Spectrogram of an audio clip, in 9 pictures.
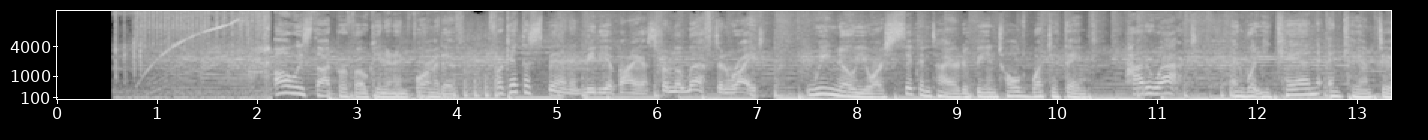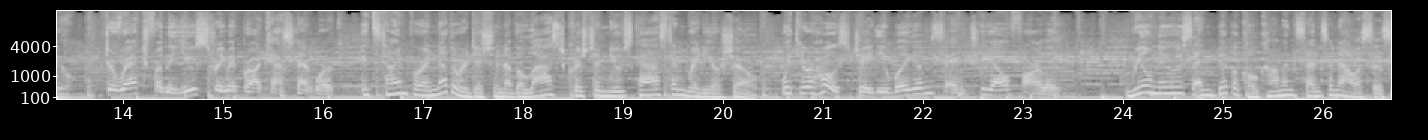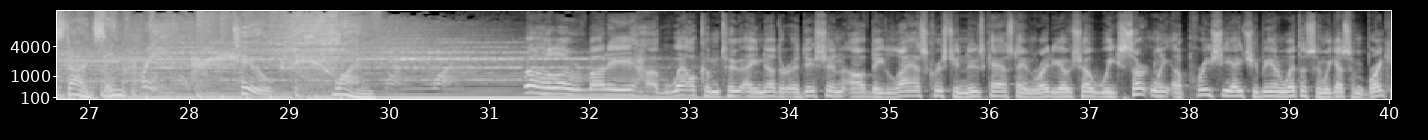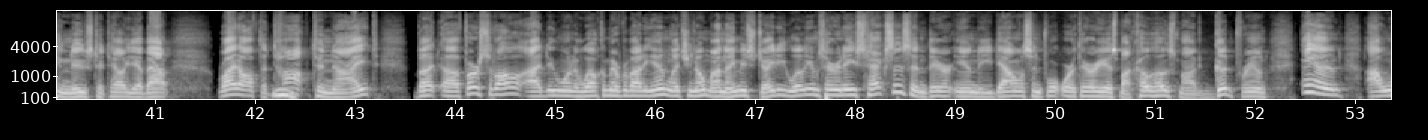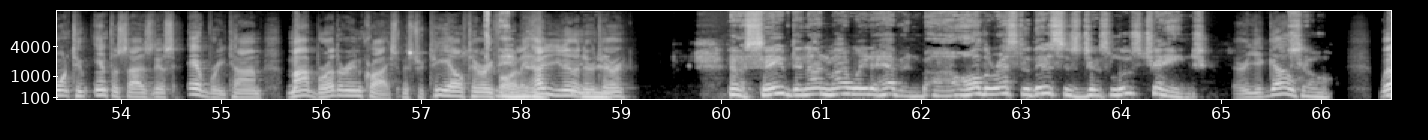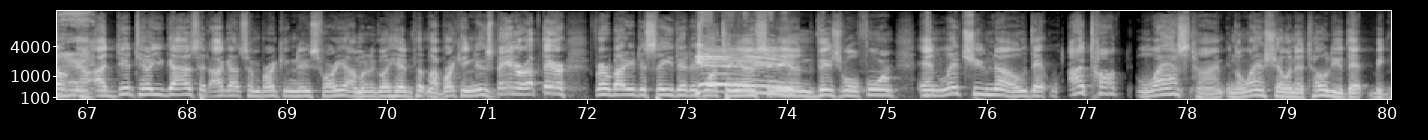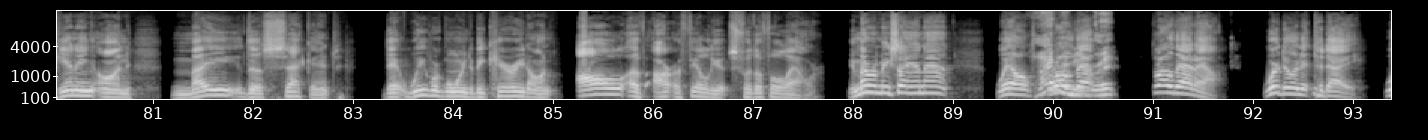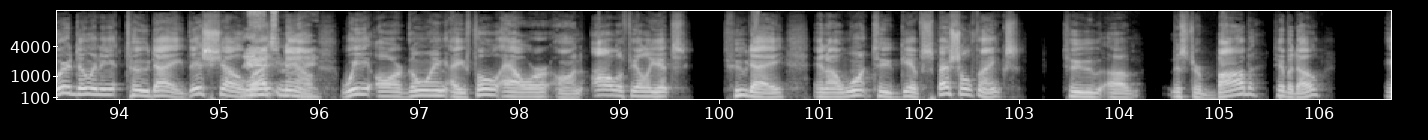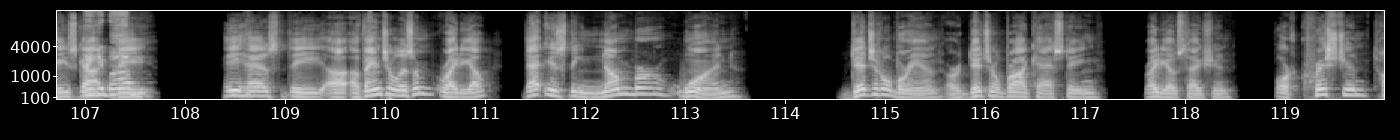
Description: Current Events and News from a Christian Perspective We continue to examine Matthew 24 from the Perspective of Israel.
